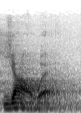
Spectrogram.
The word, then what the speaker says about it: Yahweh: but as near as we can tell, is pronounced Yahweh.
